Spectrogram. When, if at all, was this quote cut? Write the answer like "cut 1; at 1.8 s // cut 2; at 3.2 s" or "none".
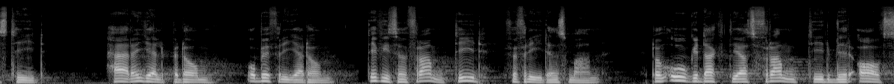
cut 1; at 3.6 s // cut 2; at 6.4 s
